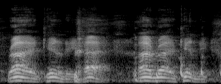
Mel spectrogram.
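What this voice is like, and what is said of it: Impression of Ryan Kennedy, not deep enough. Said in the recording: “I'll try and do an impression of his voice ... You got to go about 12 octaves lower if you're going to do that ... California voice”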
